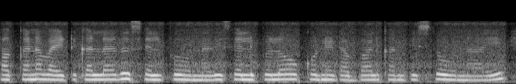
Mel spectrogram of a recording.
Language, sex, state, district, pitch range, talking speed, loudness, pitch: Telugu, female, Telangana, Mahabubabad, 210-225 Hz, 130 wpm, -14 LUFS, 220 Hz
